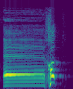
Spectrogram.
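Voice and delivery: Echad with the first vowel stretched out; long aleph in Echad. Shown as a demonstration. Teacher showing a wrong reading, long E in Echad. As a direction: drag the E, then snap chad in Echad. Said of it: "if you say a long aleph".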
